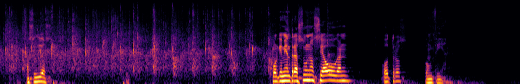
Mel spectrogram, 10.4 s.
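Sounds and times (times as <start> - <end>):
crowd applauding in a large room: 0.0 - 6.8
speech: 0.5 - 1.2, 5.4 - 7.1, 7.7 - 9.1.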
